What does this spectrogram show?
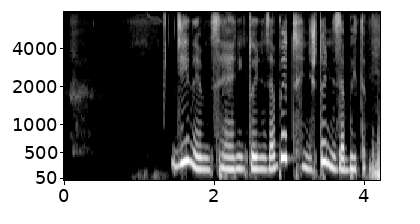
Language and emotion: Russian, neutral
